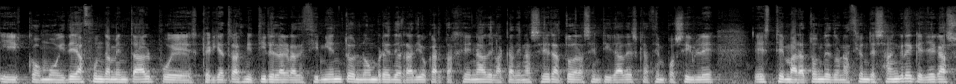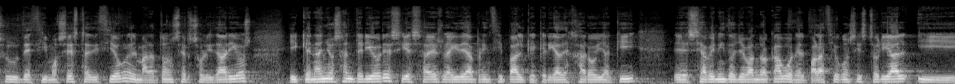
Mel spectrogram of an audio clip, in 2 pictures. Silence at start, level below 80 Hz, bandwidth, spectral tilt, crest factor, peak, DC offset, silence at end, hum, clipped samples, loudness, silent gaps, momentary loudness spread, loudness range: 0 s; -42 dBFS; 16 kHz; -7 dB/octave; 12 dB; 0 dBFS; under 0.1%; 0 s; none; under 0.1%; -13 LUFS; none; 6 LU; 2 LU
